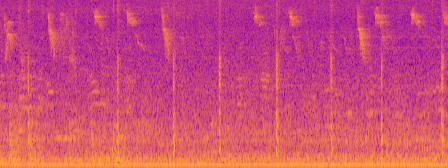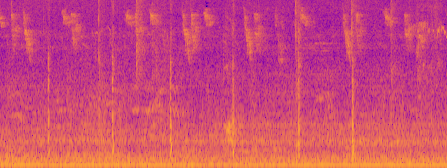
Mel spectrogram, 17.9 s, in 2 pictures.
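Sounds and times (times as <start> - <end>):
small birds chirping: 0.0 - 17.9
sharp clicks: 10.9 - 12.8.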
